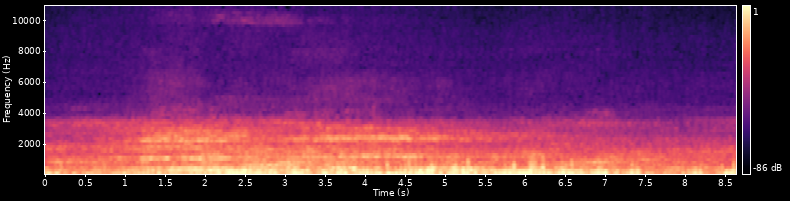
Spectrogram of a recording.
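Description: Northern Class 331 electric multiple unit running past along the platform: a rumble of wheels on rail with scattered clicks and a faint steady whine, louder from about a second in.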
